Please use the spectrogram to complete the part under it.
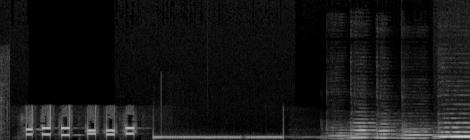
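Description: Telephone tones from answering-machine playback: a quick run of short keypad dialing beeps, then a steady dial tone, then a loud series of overlapping chime-like tones that grows stronger toward the end.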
